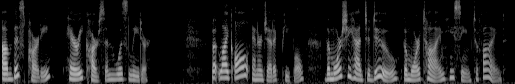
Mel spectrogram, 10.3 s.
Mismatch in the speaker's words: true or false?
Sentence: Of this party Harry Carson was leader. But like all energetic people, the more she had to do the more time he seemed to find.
false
